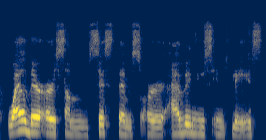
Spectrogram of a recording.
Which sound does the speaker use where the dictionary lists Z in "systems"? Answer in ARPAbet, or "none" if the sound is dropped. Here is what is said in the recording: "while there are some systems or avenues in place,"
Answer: S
